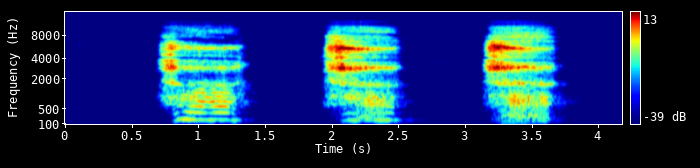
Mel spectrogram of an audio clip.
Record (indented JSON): {
  "exhalation_length": "4.2 s",
  "exhalation_amplitude": 11844,
  "exhalation_signal_mean_std_ratio": 0.54,
  "survey_phase": "beta (2021-08-13 to 2022-03-07)",
  "age": "45-64",
  "gender": "Female",
  "wearing_mask": "No",
  "symptom_none": true,
  "smoker_status": "Never smoked",
  "respiratory_condition_asthma": false,
  "respiratory_condition_other": false,
  "recruitment_source": "REACT",
  "submission_delay": "1 day",
  "covid_test_result": "Negative",
  "covid_test_method": "RT-qPCR",
  "influenza_a_test_result": "Negative",
  "influenza_b_test_result": "Negative"
}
